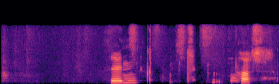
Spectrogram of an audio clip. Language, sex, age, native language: Icelandic, male, 7, Icelandic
